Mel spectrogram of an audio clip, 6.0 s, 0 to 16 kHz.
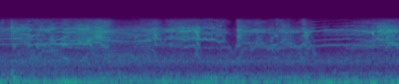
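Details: During feeding at a peregrine falcon nest in Groningen, Netherlands, 5 May 2020, layered high wailing and squealing calls run almost nonstop, with brief pauses and a steady low hum beneath.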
